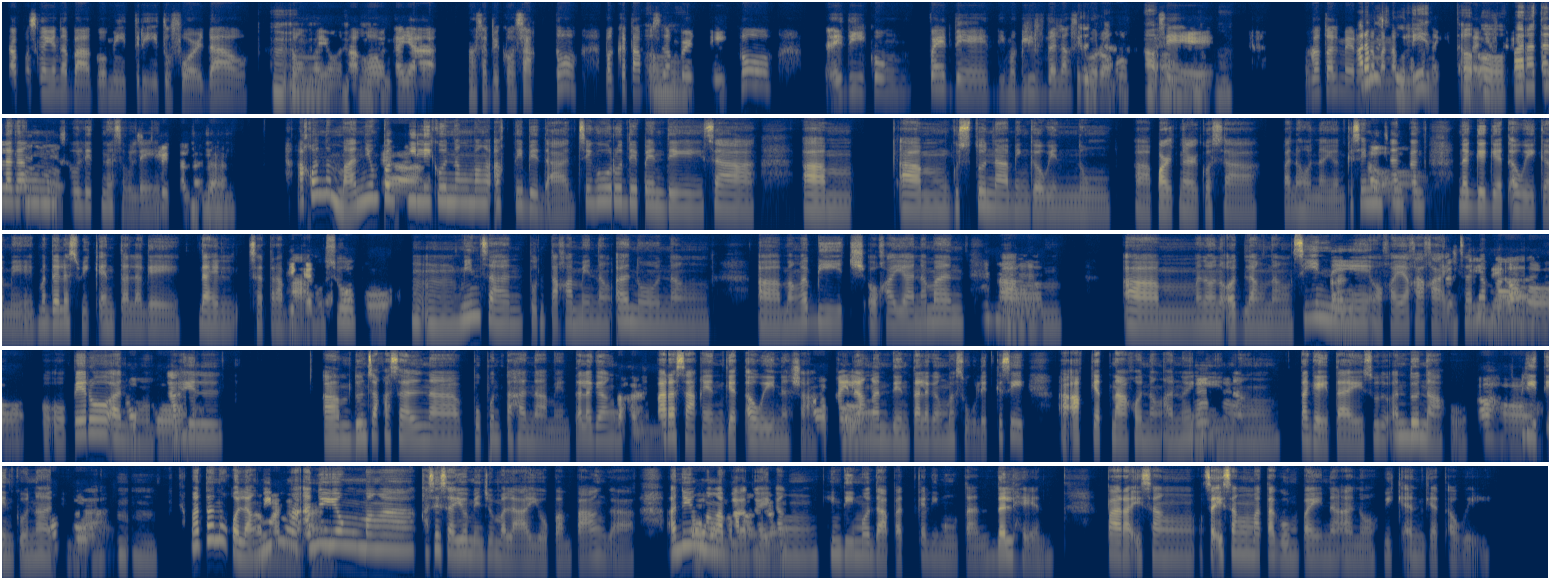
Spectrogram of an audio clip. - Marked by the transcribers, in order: static; breath; distorted speech; unintelligible speech; breath; breath; breath; other background noise; exhale; breath
- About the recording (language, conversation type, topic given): Filipino, unstructured, Paano mo pinaplano na masulit ang isang bakasyon sa katapusan ng linggo?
